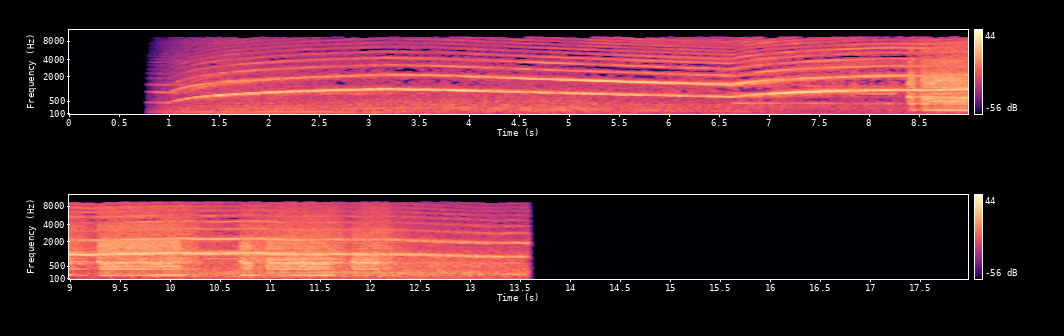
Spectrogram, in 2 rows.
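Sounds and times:
emergency fire engine tone ringtone: 0.8s - 13.7s.

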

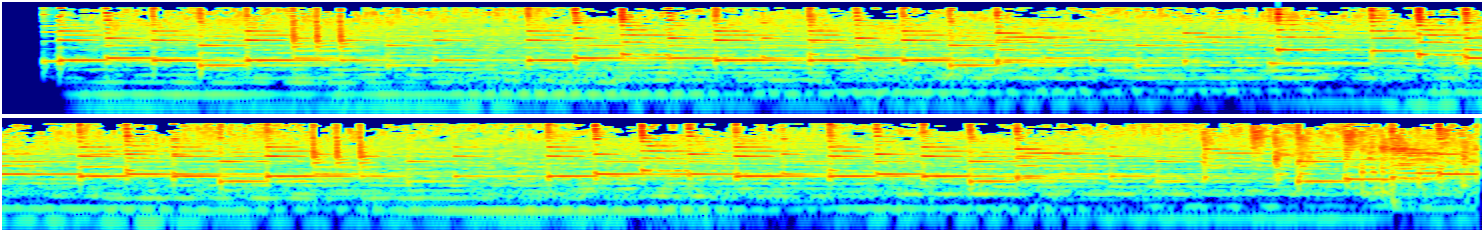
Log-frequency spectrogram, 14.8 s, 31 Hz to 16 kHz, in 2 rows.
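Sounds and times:
background music ringtone: 0.2s - 14.7s.

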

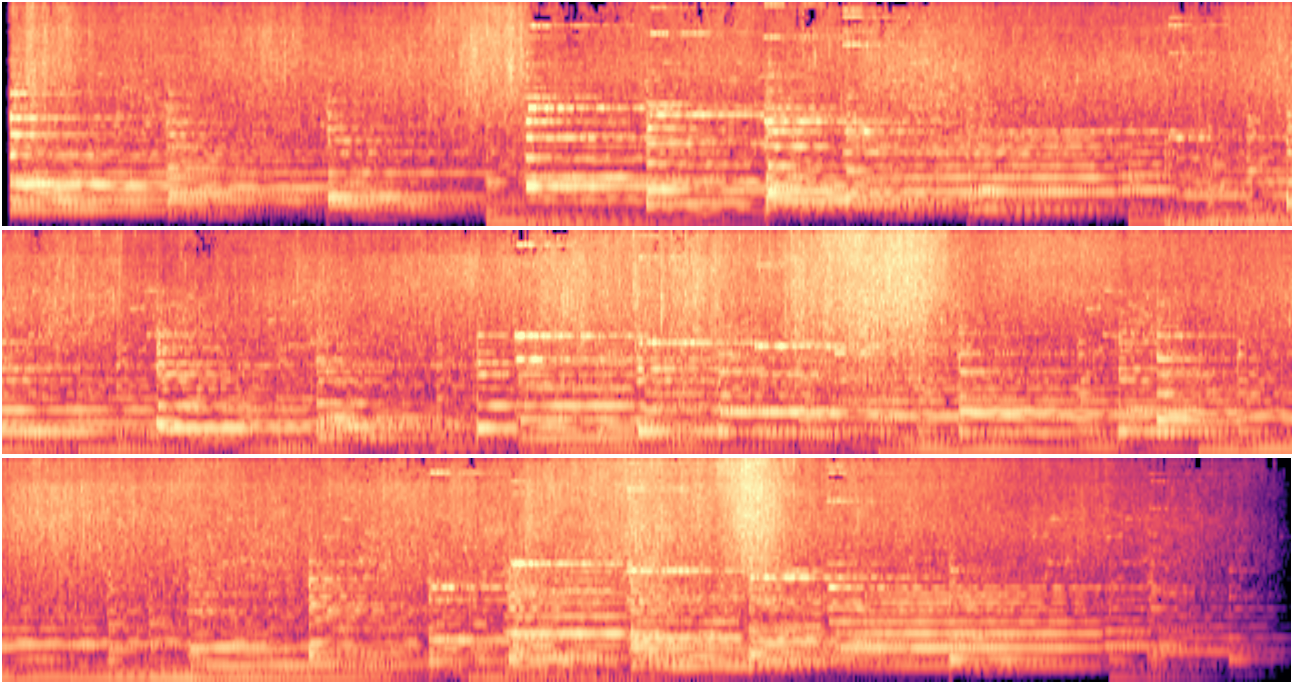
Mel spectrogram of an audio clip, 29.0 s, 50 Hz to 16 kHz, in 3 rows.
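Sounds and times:
calm ringtone music tone: 0.0s - 28.8s.

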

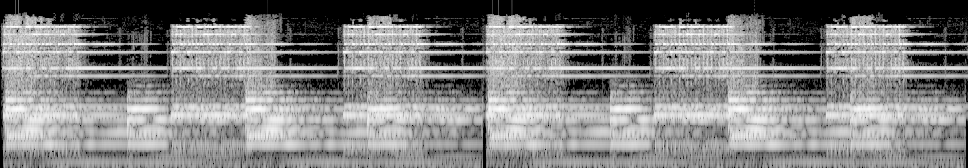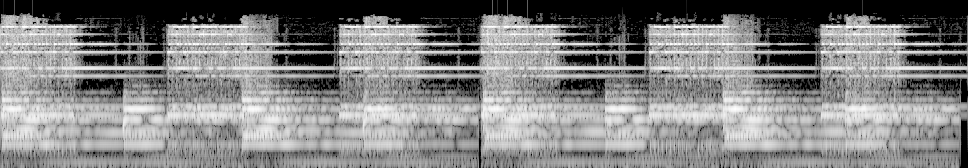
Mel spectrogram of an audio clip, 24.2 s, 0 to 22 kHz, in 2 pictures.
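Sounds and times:
phone church bell ringtone: 0.0s - 24.1s.

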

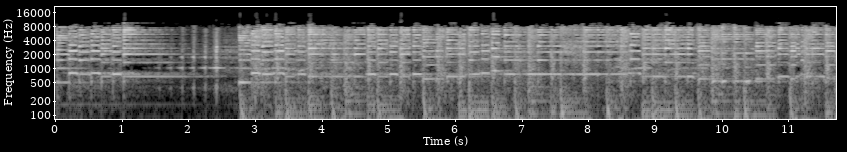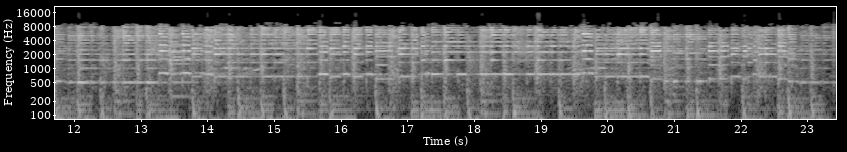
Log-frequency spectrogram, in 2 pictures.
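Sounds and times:
guitar ringtone: 0.3s - 22.7s.

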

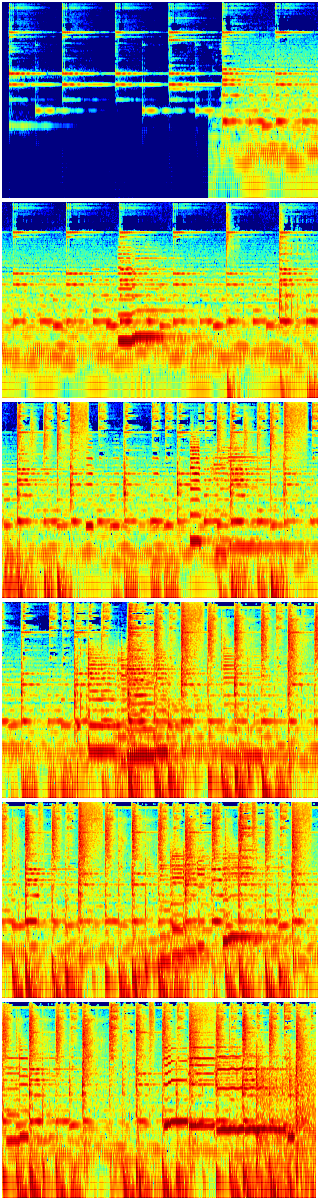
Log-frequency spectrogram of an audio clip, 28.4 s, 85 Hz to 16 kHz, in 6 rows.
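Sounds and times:
melodious music ringtone: 0.0s - 28.4s.

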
